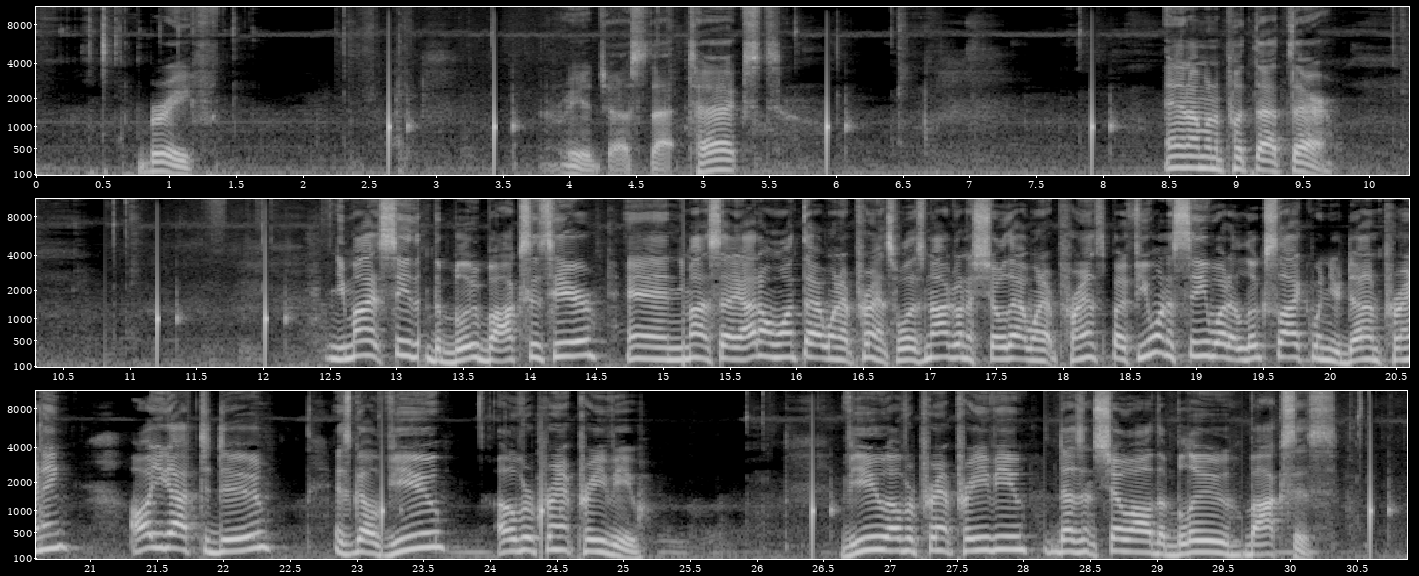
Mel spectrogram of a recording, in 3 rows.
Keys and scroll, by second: 0.0-2.0 typing, 10.8 Right.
